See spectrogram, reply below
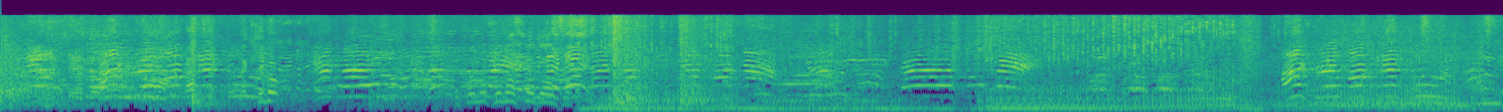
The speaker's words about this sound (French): Et là, on entend le bruit de vitres qui sont brisées à coups de masse. C'est comme d'habitude des banques. C'est le bruit de marbre qui sont cassés pour faire des projectiles contre les policiers.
